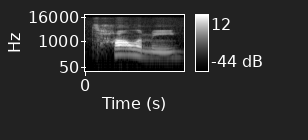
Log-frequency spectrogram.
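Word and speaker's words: Ptolemy: achievements in astronomy now tmy the p is silent he believes in a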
